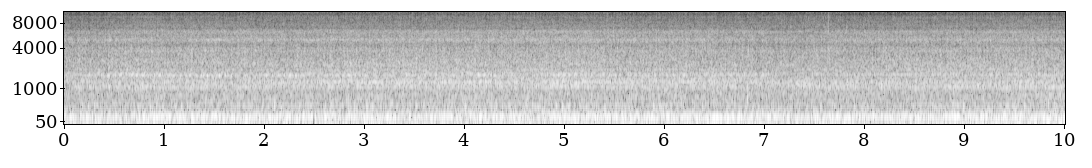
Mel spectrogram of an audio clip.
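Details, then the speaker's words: 1977 Chevy C10 V8 at idle before spark plug work: rough, uneven lumpy beat with occasional stumbles; misfiring, plug wire pull tests show little change, cause not pinned down. "during the entire time she's running with a misfire"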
